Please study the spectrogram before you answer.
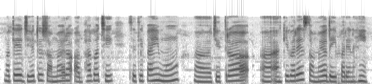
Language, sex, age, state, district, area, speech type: Odia, female, 18-30, Odisha, Jagatsinghpur, urban, spontaneous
